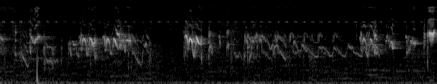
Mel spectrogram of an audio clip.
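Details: Budgerigars, June 7, 2024, Larkana, Sindh: warbling chatter of squeaky, slurred chirps in quick phrases, pausing briefly and resuming, ending in a sharp squeak, over a quiet low hum.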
